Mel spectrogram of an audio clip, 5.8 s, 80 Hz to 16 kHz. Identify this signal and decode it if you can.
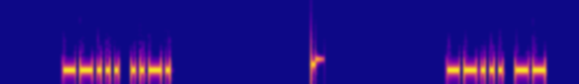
Morse code, heard as a keyed tone, about 28 wpm, 700 Hz. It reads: 7 F 7 M
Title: Single-Letter Single-Number 28wpm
